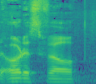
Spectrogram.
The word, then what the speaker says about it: Otisville: Well, the Ramen Boys, a division of the Ramen Gang at Otisville Correctional...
